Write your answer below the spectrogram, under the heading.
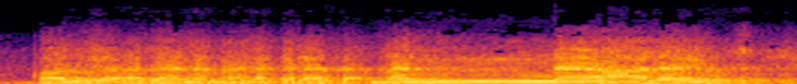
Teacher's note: يقرأها بالإدغام المحض، لا روم ولا إشمام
